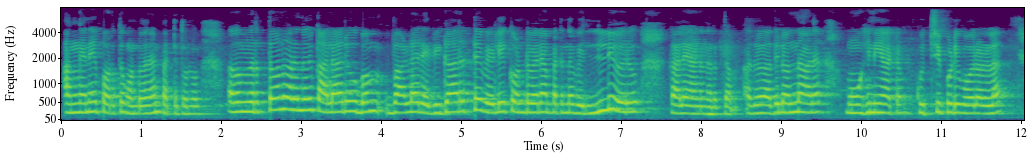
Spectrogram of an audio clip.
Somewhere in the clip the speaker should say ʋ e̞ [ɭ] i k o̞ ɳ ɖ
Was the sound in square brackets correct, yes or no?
yes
